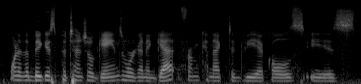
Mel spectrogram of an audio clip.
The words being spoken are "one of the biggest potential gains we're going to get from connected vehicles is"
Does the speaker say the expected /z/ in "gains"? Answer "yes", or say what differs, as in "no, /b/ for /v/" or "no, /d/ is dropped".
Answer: yes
